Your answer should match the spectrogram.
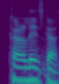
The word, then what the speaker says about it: Karolinska: So that, let's say in Sweden, I think Karolinska, am I saying it right? It's Karolinska, sorry, is a very esteemed hospital and works with Charité in Berlin, where I'm from, big hospital.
